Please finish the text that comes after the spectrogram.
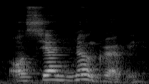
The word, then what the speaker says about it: oceanography: The next that is what is oceanography. The word syllable stress that is in the third placement of the word, that is oceanography.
